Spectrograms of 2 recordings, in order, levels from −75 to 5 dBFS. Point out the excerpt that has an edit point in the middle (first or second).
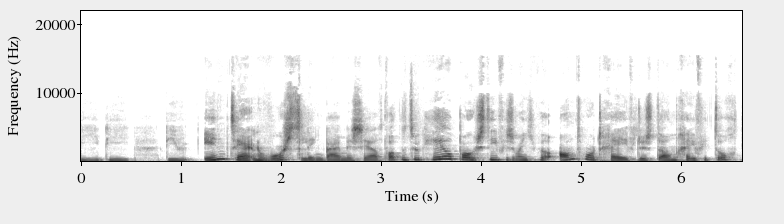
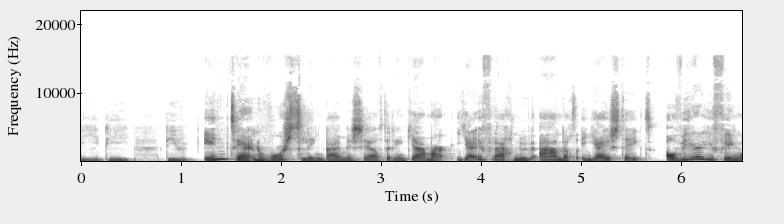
first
